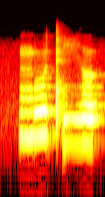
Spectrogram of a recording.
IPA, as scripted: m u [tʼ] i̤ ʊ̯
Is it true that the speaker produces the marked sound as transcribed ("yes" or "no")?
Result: yes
